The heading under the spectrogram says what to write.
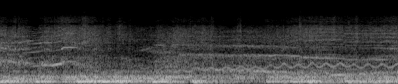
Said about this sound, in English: Yeah, so that is the spider screeching. That's what that's the sound that the spider makes every time it's on screen. That's horrible.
